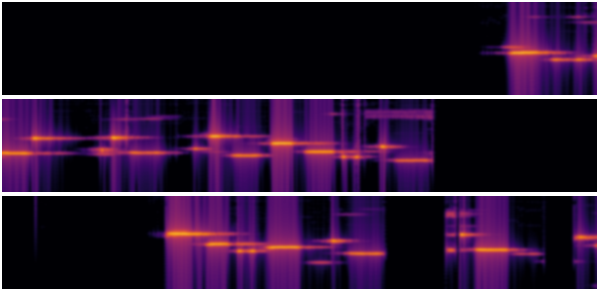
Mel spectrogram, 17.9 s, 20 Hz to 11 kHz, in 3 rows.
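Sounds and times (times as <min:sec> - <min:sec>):
Musician wren singing flute-like whistles: 0:04.9 - 0:10.3, 0:13.5 - 0:15.8, 0:16.4 - 0:17.8.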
